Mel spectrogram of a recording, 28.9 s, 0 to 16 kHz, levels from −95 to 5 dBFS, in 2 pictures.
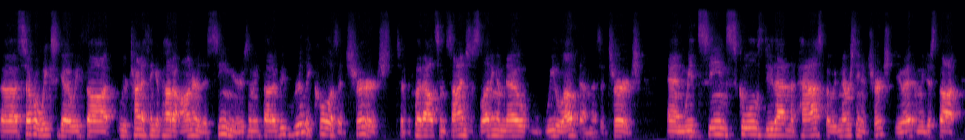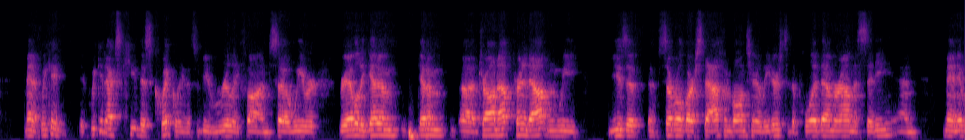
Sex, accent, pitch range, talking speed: male, American, 125-145 Hz, 240 wpm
